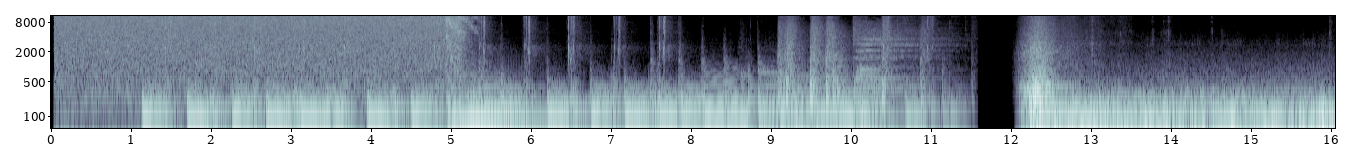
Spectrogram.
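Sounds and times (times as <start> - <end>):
television static hiss: 0.0 - 4.9
repeating bass line music: 4.5 - 10.9.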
